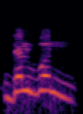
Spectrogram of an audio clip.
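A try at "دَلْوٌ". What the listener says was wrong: Dalwun, c'est un ou en fait. c'est un ou. C'est un ou, oui. OU, Dalwun.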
